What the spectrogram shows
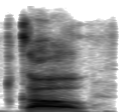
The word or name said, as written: kaav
